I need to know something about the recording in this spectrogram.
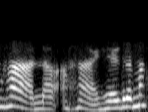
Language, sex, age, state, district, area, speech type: Kannada, female, 18-30, Karnataka, Bidar, rural, conversation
